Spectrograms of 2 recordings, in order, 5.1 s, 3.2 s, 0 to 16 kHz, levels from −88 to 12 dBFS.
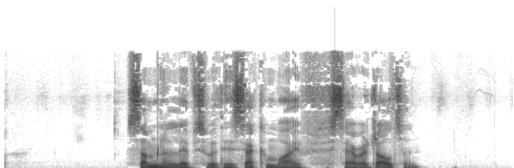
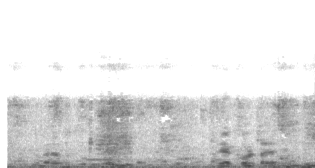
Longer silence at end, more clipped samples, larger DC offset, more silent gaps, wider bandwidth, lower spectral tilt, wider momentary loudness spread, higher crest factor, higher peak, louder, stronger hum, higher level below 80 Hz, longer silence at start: first, 0.95 s vs 0 s; neither; neither; neither; first, 11.5 kHz vs 10 kHz; second, -3.5 dB/octave vs -5.5 dB/octave; about the same, 11 LU vs 10 LU; about the same, 20 dB vs 16 dB; first, 0 dBFS vs -12 dBFS; first, -16 LUFS vs -29 LUFS; neither; about the same, -40 dBFS vs -42 dBFS; first, 1.3 s vs 0.05 s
